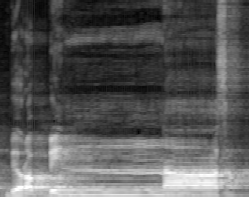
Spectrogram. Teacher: نون پر تشدید ہے، غنہ ہوگا۔ جب بھی نون پر تشدید آئے تو وہاں غنہ ہوتا ہے۔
